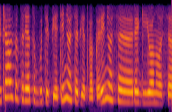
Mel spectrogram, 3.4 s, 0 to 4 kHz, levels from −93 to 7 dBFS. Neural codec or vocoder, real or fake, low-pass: none; real; 3.6 kHz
